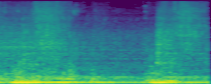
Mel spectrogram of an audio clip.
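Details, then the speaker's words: Sewage lift pump in service, pulsing in surges as it pumps while two washing machines drain at once; a deep steady hum near a hundred hertz swells under the heavy load, pump running flat out, working normally. "Donc le bruit au début, il était assez important. La pompe, elle a fonctionné vraiment à fond."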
